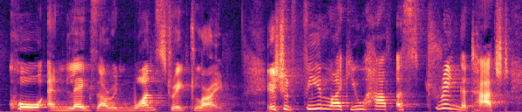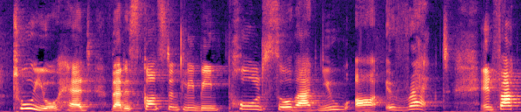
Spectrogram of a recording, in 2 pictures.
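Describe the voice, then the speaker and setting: A woman presents a self-improvement lesson. Her fairly high voice rises and falls in a lively way. She explains each step clearly and carefully. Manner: clear, careful explanations with occasional Hindi asides. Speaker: host. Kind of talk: instructional presentation.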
